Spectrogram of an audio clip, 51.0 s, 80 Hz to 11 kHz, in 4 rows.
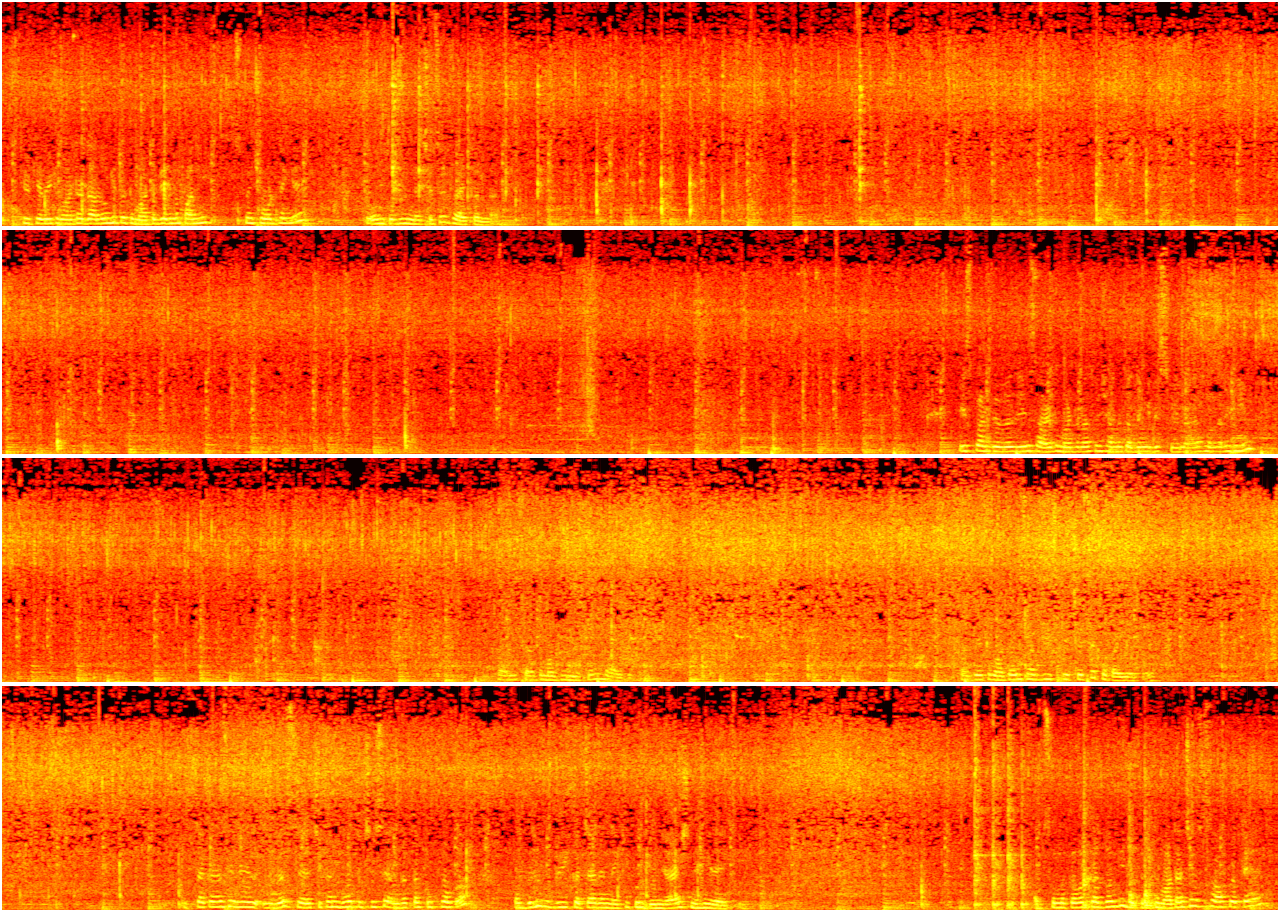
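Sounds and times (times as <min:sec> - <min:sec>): background music with slow beat: 0:00.0 - 0:51.0
meat and onions sizzling in oil: 0:00.0 - 0:51.0.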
